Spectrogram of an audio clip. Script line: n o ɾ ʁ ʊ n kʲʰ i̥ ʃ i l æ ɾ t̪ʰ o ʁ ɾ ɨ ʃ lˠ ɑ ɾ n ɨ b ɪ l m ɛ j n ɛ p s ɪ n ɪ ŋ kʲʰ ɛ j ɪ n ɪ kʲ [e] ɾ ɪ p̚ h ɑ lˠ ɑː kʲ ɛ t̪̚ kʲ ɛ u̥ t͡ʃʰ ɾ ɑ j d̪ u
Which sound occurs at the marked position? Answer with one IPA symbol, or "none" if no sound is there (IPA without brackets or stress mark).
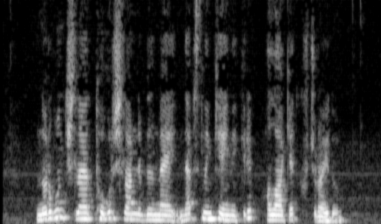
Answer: i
